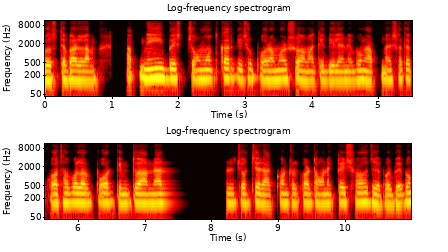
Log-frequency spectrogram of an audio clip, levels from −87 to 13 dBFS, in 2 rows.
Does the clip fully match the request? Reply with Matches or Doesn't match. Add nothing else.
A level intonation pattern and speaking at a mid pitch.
Matches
